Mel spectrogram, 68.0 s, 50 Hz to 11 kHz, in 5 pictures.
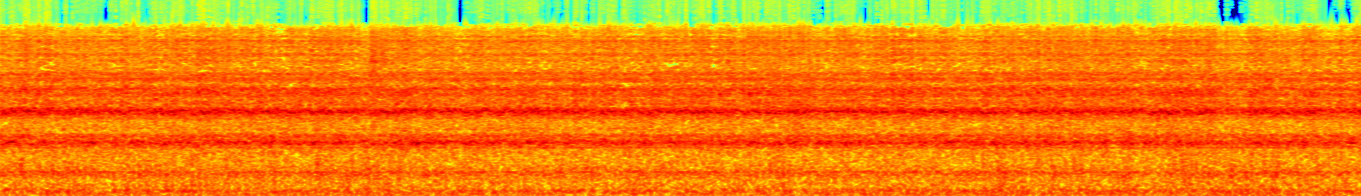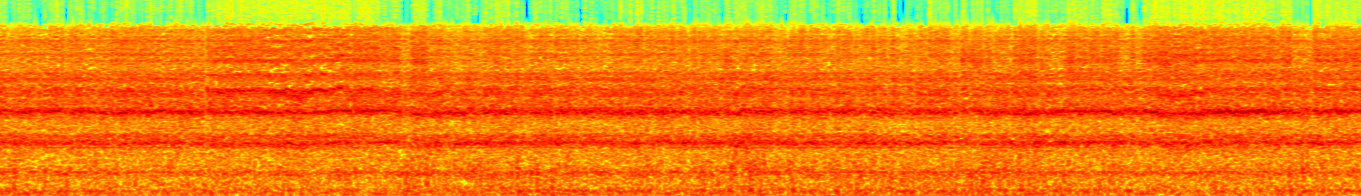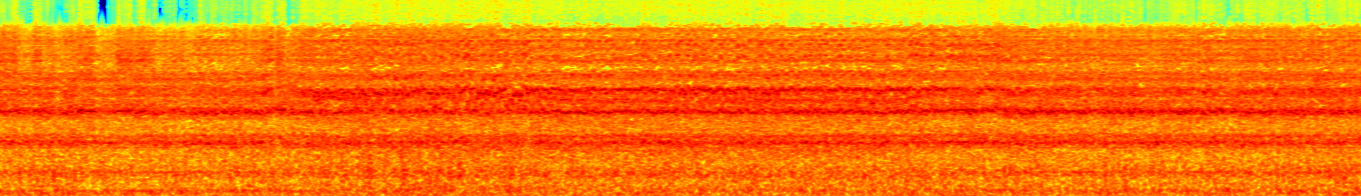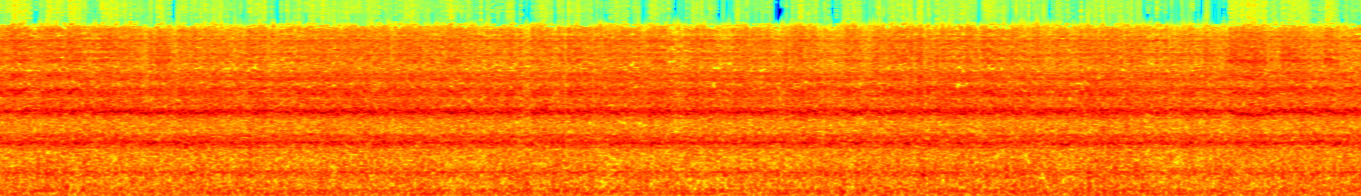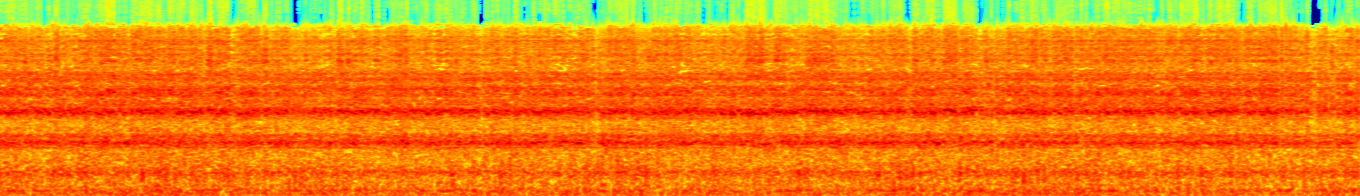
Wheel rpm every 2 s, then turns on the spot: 230, 230, 230, 240, 230, 230, 240, 230, 230, 230, 240, 230, 230, 230, 230, 220, 210, 210, 230, 230, 230, 230, 230, 230, 230, 230, 230, 230, 230, 230, 230, 230, 230, 230.
none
